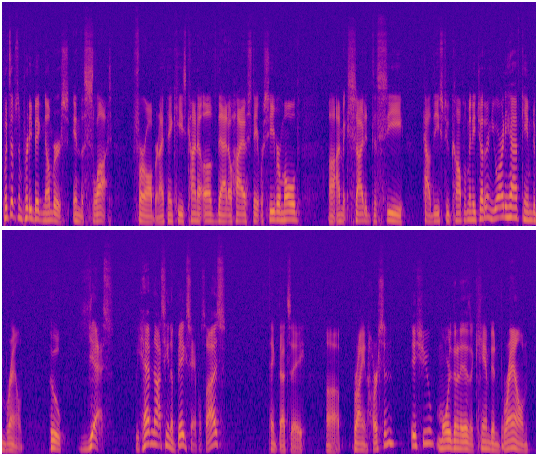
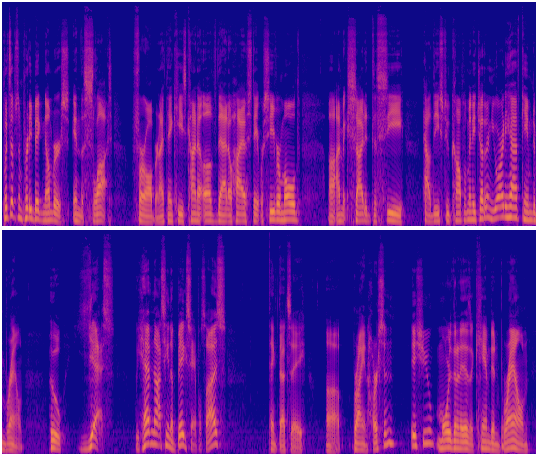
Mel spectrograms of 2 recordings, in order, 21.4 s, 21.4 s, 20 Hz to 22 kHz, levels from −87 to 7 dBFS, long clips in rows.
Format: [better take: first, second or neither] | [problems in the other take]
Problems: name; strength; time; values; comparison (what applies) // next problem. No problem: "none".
second | hiss; faint; throughout; 25 dB below the speech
